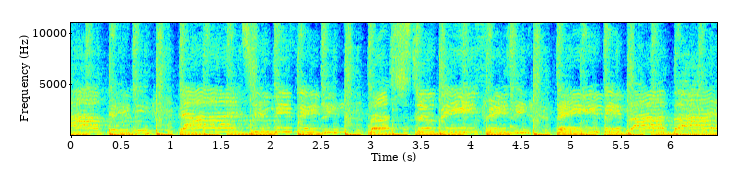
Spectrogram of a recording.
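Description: The United Kingdom's 2003 Eurovision Song Contest entry plays as a loud, full band track with a steady pulsing beat and sung vocals throughout.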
